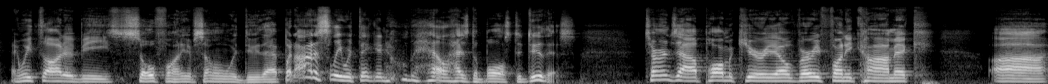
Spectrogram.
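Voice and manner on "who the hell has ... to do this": usual speaking voice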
